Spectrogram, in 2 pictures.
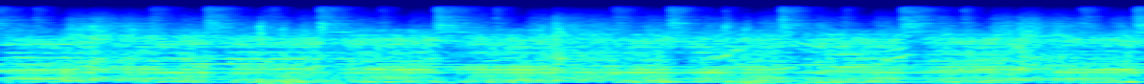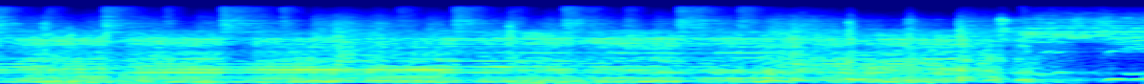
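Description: Rock band playing live: electric guitars and a drum kit at full volume, with steady drum beats under held guitar chords.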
